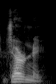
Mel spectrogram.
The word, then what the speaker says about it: Journey: Journey.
